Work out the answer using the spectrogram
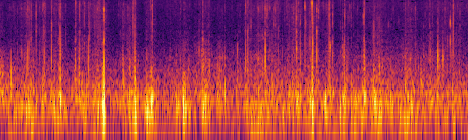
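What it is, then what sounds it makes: Plastic sequin fabric being scratched. Fingertips and nails rub and scratch the plastic sequins of a purple-green sequined fabric tie with an elastic band. A quiet, steady crinkly scratching fills the clip, dotted with many short, bright clicks and ticks that stop almost instantly.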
